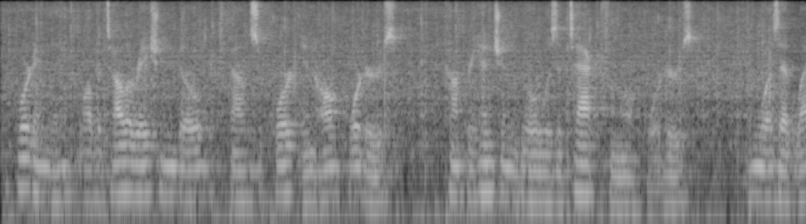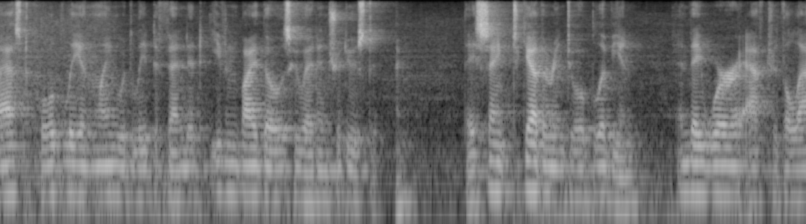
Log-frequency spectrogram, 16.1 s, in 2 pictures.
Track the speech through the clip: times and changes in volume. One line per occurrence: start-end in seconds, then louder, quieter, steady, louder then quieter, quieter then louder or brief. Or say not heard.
0.0-16.0 steady.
